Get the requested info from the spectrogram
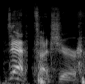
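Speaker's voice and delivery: high, loud mock battle cry; hammed-up battle cry. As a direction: yell it like a cartoon hero. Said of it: "It's kinda like".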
